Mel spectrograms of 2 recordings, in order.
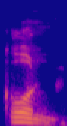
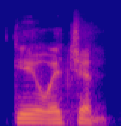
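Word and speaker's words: Köln: In Germany, they pronounce it that Kohn, Kohn.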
